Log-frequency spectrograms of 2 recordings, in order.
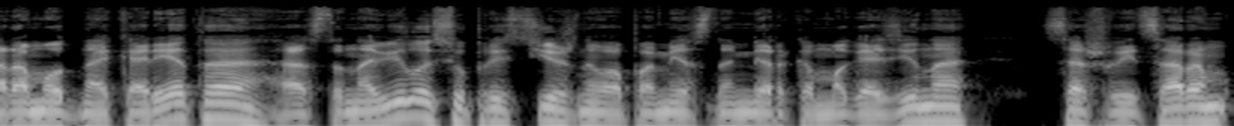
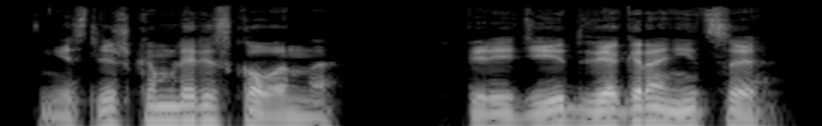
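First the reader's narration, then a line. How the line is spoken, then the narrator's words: Quiet question. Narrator (Russian): тихо спросил Олег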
